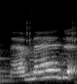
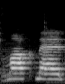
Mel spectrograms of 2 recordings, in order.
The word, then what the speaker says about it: Mehmed: Like Mahmed's name, I think I was saying it more like Mehmed instead of Mahmed.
